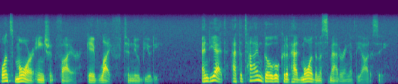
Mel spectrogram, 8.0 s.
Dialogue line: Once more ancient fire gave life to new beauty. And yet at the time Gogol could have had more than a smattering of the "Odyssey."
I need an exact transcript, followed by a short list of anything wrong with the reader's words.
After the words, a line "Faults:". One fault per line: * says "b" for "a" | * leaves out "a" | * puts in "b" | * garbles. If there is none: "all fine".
Once more ancient fire gave life to new beauty. And yet at the time Gogol could have had more than a smattering of the "Odyssey."
Faults:
all fine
